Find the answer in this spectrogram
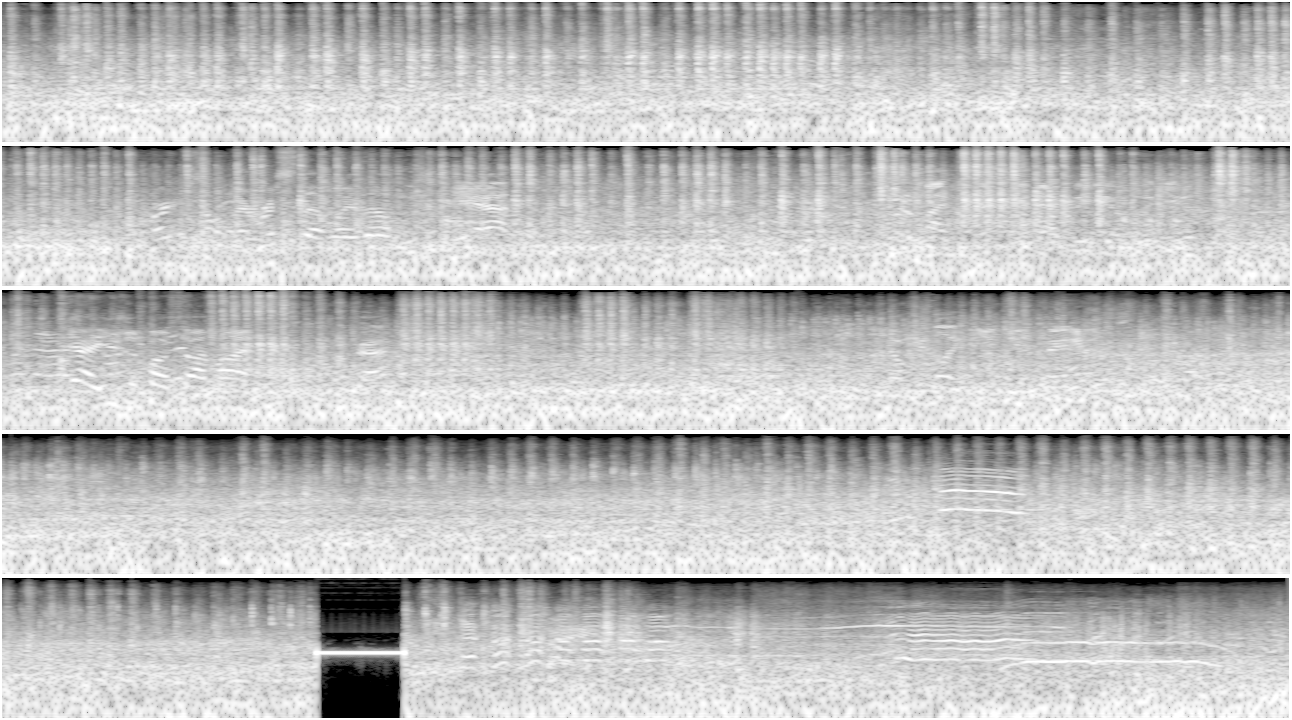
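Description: Iron Gwazi's coaster train climbing its lift hill: a steady mechanical rumble and clatter from the chain and anti-rollback, with riders' voices now and then. Near the end a one-second pure censor beep replaces everything.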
